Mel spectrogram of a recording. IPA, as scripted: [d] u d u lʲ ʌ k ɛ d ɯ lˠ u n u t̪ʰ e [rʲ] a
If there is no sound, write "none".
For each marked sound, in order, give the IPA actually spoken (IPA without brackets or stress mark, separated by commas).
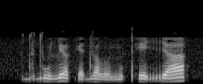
d, rʲ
